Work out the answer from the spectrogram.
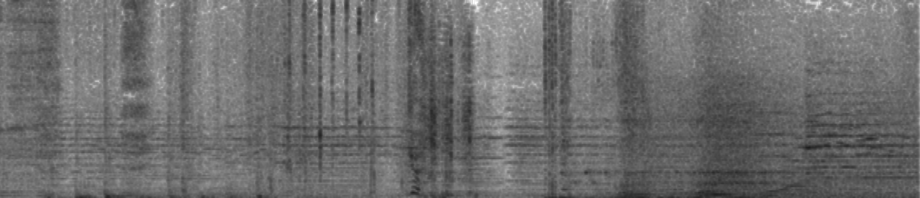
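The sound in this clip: A vehicle engine is started and revved, rising to a loud, steady roar in the second half, with people talking over it.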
